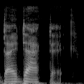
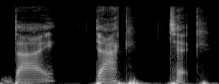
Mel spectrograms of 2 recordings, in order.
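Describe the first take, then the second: First: Said in the usual way. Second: Di-dac-tic, slowly syllable by syllable; sounding out words. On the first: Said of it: "that's how it would sound". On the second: Shown as a demonstration. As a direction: say Di-dac-tic with a pause between each syllable. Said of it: "the pronunciation guide would sound like this if I were to sound it out".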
